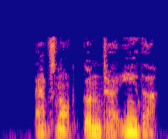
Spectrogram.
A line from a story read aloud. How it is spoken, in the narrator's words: Klaus whispered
